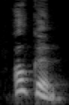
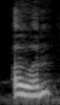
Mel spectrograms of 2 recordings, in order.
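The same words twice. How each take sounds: First: It is said as English spelling suggests. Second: It is said with the Gaelic pronunciation. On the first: "in our sort of English, uh, we would then phonetically pronounce it Ogham" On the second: "the pronunciation in Gaelic is Ogham"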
